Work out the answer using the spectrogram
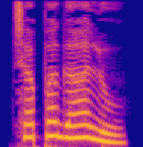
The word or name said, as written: ಚೂಪುಗೋಲು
